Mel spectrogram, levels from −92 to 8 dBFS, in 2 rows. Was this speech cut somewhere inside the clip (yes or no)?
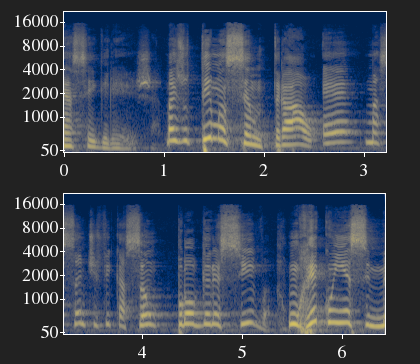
yes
